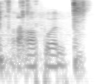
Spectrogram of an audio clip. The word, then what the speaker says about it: Apoel: Hur fan uttalar man det? – Apoel. Ja.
